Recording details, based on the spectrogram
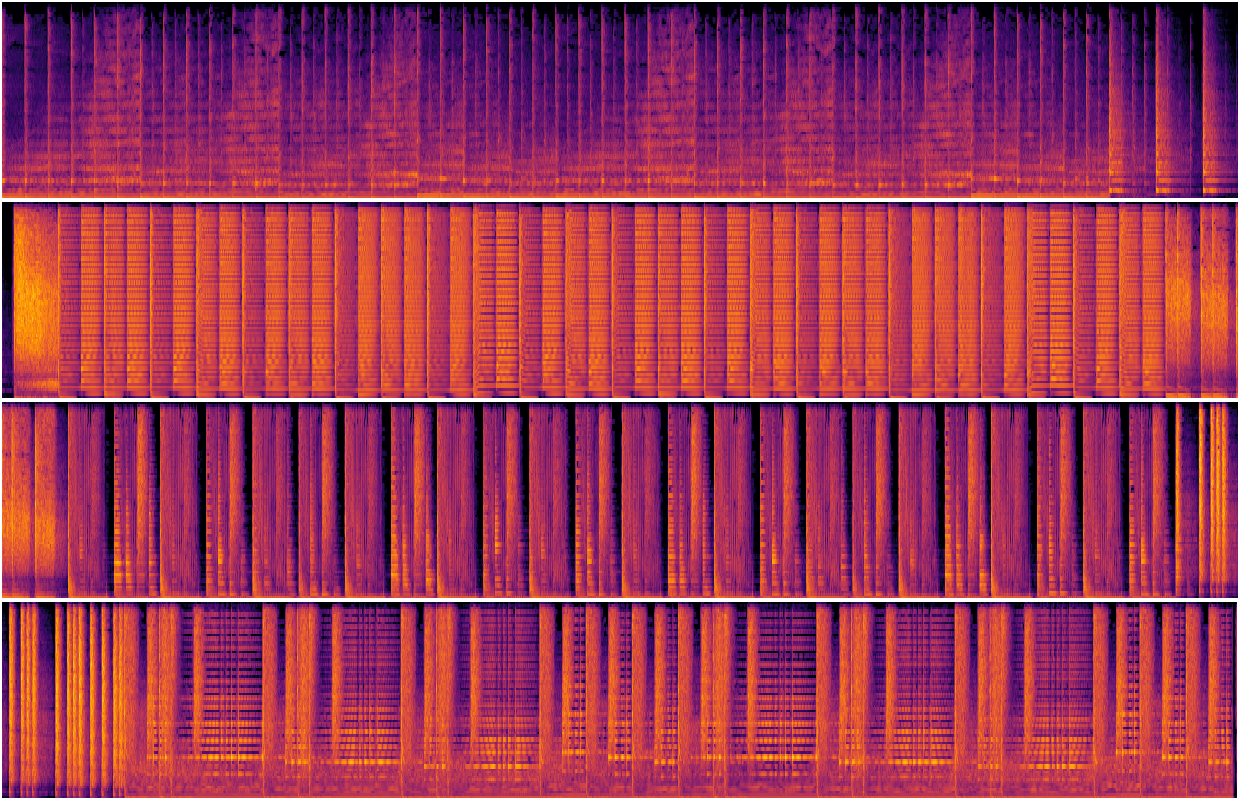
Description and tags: New Step Music
bgm, drop, edm, music, trance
